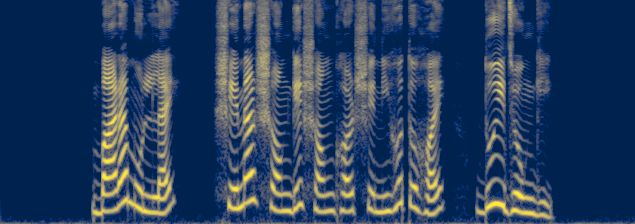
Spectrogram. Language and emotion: Bengali, neutral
